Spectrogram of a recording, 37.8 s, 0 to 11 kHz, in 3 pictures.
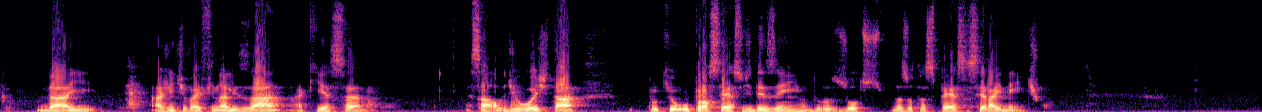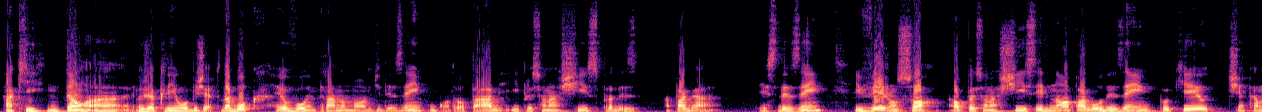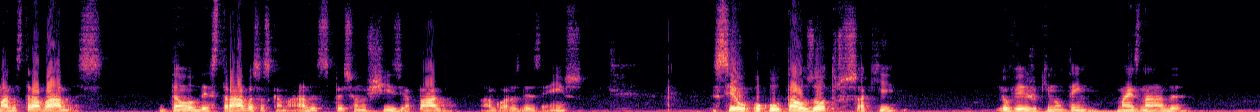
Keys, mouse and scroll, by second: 6.1-6.8 shift+middle drag, 7.1-7.7 shift+middle drag, 8.1-8.9 shift+middle drag, 9.3-9.9 ctrl+shift+middle drag, 10.0-11.6 ctrl+shift+middle drag, 16.3 ctrl+Tab, 17.4 click, 18.2 x, 19.1 click, 25.4 click, 26.3-27.1 drag, 28.3 x, 28.8 click, 32.6-34.1 drag, 35.8 ctrl+middle click, 36.8 ctrl+shift+middle click.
